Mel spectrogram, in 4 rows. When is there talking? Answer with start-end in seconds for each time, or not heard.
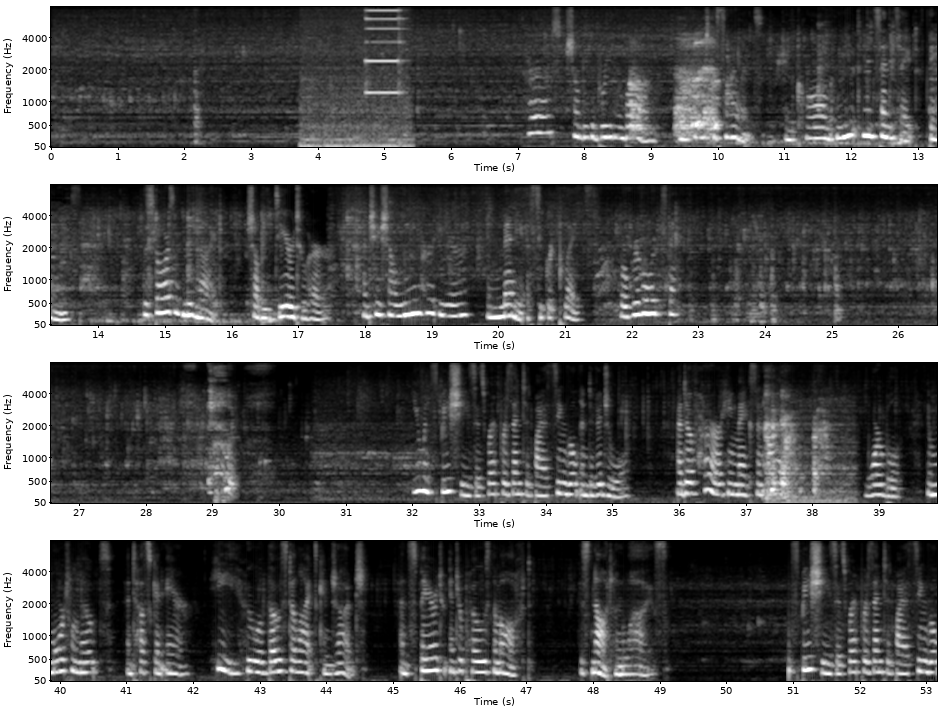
7.2-13.8, 14.7-22.7, 32.0-35.2, 36.0-37.8, 38.8-49.1, 50.9-53.1.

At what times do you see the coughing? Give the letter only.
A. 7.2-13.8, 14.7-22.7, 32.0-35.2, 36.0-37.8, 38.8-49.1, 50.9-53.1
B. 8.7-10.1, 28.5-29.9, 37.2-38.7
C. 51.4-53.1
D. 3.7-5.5
B.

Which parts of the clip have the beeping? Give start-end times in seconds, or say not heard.
3.7-5.5.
